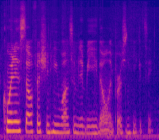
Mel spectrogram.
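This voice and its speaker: A young woman co-hosting a radio show, talking casually in an excitable, expressive way. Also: medium pitch, quick pace, vocal fry, a crowd in the background. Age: young adult. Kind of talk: casual chatty radio banter.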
